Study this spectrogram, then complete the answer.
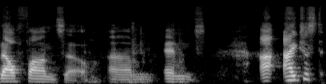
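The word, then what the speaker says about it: Alfonzo: Yeah, not Alonso, but Alfonso.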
